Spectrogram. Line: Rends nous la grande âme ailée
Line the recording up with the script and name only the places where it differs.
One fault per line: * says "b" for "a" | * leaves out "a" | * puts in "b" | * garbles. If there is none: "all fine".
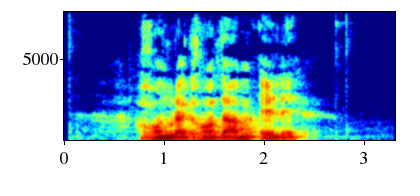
all fine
